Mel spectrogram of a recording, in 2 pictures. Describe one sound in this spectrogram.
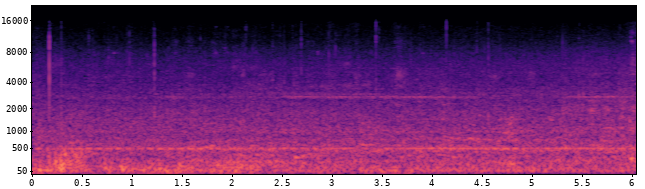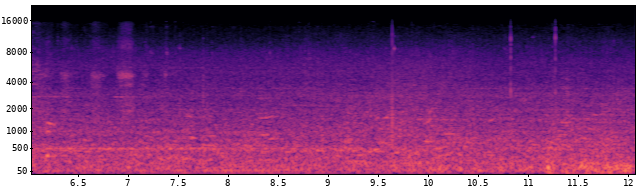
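A tram hums quietly as it rolls slowly past close by.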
